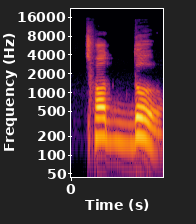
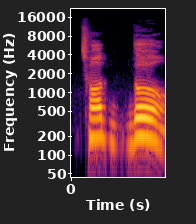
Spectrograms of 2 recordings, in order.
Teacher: দ্বিত্ব উচ্চারণের শেষ ধ্বনিটি নাসিক্য প্রভাবিত হয়। তার মানে সেখানে অনুনাসিকতার সৃষ্টি হবে।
